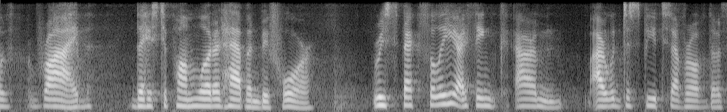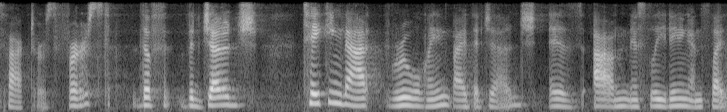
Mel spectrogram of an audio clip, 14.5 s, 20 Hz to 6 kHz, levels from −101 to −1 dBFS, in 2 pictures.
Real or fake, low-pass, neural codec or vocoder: fake; 5.4 kHz; codec, 16 kHz in and 24 kHz out, 0.6 kbps, FocalCodec, streaming, 2048 codes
